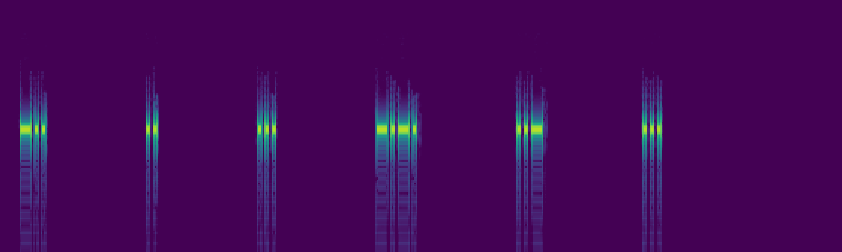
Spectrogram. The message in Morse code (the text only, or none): DISCUS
